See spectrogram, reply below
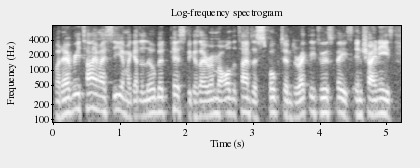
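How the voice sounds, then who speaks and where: A man's voice: medium pitch, steady tone, rapid-fire, a bit bright, slight background noise. A man with a Taiwanese accent chatting casually on a stream, rambling through anecdotes and laughing often. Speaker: stream co-host. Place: lives in Ireland.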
